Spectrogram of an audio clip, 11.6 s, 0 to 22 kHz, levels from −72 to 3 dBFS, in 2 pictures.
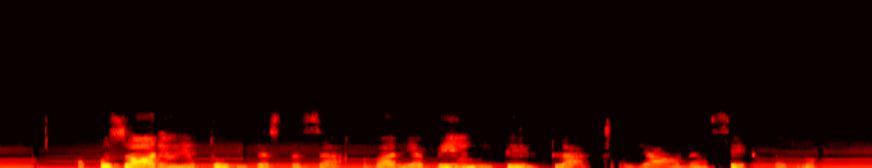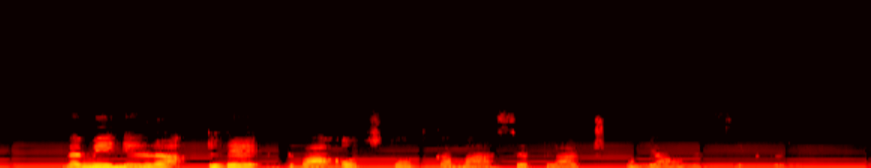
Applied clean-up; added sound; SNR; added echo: none; Wind instrument, woodwind instrument; 13 dB; none.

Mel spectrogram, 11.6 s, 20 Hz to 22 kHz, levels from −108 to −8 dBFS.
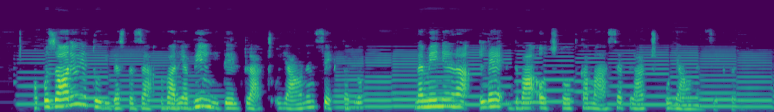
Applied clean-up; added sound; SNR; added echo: classical method Wiener filter.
